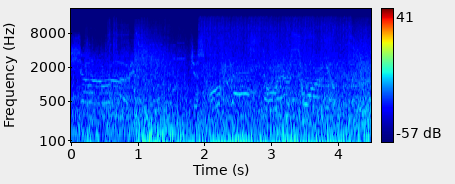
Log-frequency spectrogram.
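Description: A heavy engine rumbles and roars.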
